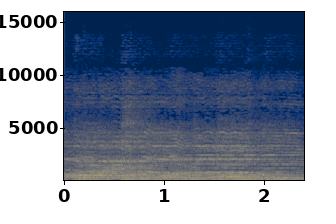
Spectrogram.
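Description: A man and a woman singing a gospel worship song into microphones over a steady musical backing, with notes held throughout.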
